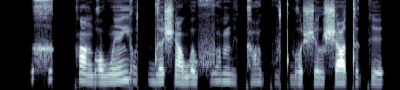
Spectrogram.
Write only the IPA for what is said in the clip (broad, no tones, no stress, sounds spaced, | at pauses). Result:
x ə̤ kː ɑ̃ ɡ ɔ w ẽ j ɔ̤ t d ɐ ʃ ɑ̃ w ɐ xʷ ɑ̤ m e̤ k ɑ̤ kʷ ɑ̤ t ɡ ɔ ʃ ə l ʃ ɑ t ə k e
